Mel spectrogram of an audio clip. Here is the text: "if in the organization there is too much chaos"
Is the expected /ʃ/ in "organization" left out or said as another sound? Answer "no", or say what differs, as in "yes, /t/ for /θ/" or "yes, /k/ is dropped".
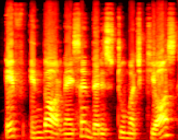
yes, /s/ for /ʃ/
